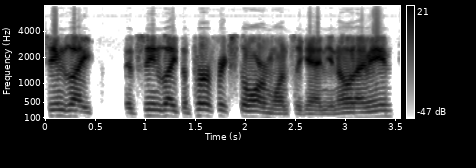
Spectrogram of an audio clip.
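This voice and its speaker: A man's voice: medium pitch, brisk, clear, resonant tone, no room sound. A man calling in to a radio talk show from his phone while driving, his voice coming through a choppy, breaking-up connection. He speaks plainly and sounds uneasy. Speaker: radio call-in caller. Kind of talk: casual call-in chat. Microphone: cell phone in a moving car. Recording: tinny phone line.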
